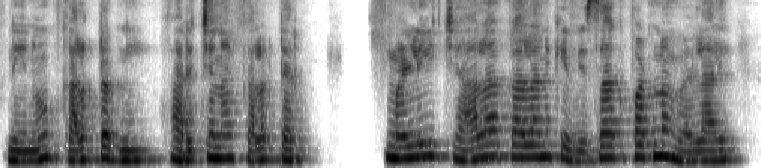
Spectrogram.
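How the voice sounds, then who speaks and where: A woman's voice: mid-range voice, steady tone, normal speed, a little mellow, close to an everyday voice. A woman voicing an ambitious young woman officer who exults in her success. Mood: triumphant. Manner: triumphant, exultant.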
